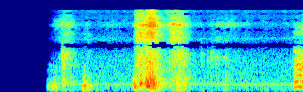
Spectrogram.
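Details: Puppies sneezing: a few small snuffles, then one sharp, airy sneeze burst followed by a softer one.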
